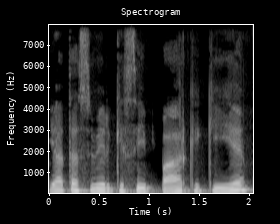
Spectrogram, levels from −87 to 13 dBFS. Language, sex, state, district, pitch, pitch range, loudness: Hindi, male, Jharkhand, Ranchi, 150 Hz, 140-155 Hz, -15 LUFS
